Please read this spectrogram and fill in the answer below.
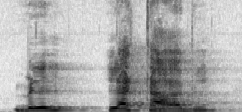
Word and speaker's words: table: The next word here, remember A is an A, so la table, and the E is silent. La table. And remember, emphasis on the ta.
